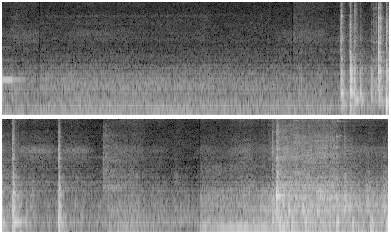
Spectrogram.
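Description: A quick run of sharp clicks and knocks about halfway through, then near the end a dirt bike's engine starts and settles into an even, rapid idle.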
